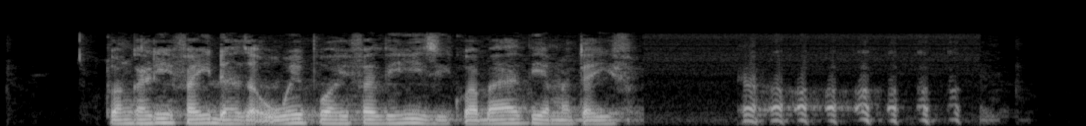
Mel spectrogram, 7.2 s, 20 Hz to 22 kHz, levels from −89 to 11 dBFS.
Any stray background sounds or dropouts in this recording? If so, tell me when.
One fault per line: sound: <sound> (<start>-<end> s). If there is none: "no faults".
sound: laugh (4.9-6.5 s)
